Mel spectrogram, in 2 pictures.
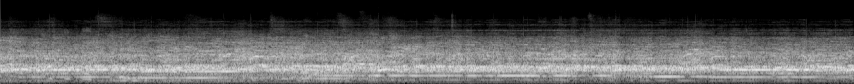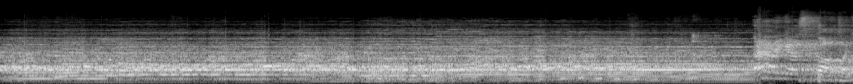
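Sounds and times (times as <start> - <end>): crowd of men shouting: 0.0 - 16.1
orchestral music over loudspeakers: 0.0 - 17.0.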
